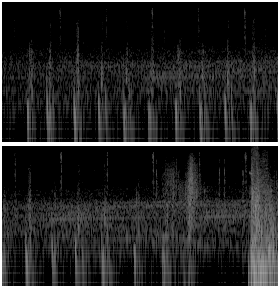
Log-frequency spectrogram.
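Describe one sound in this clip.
Running footsteps thud on grass.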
